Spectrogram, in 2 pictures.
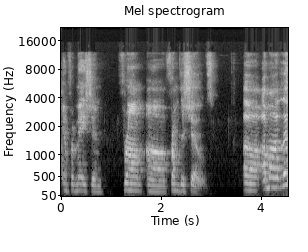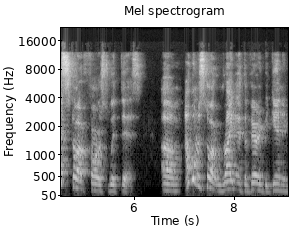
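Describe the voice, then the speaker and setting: Male show host, high voice, emphatic and dramatic, echoey room. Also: fairly bright tone. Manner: dramatic, emphatic intro delivery. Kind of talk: interview show hosting.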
